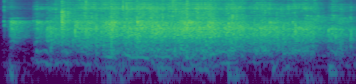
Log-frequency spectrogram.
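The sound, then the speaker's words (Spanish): Steady crowd applause, a dense wash of many hands clapping at a fairly even loudness throughout, with a few murmuring voices mixed in underneath. “A continuación les pido por favor que nos acompañen con un fuerte aplauso”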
